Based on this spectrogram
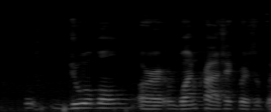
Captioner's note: none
